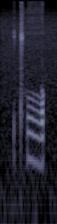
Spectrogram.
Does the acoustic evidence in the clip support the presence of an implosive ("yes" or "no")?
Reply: no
